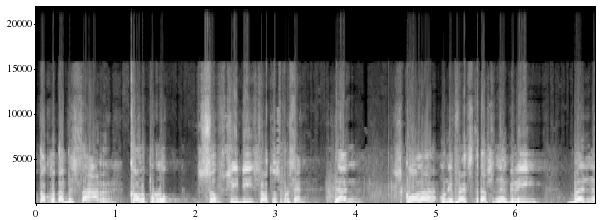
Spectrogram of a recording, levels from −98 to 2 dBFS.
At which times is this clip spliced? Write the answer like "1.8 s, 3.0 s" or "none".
1.0 s, 3.6 s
